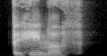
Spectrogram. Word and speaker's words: behemoth: I think it's wrong. It should be. – Behemoth.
